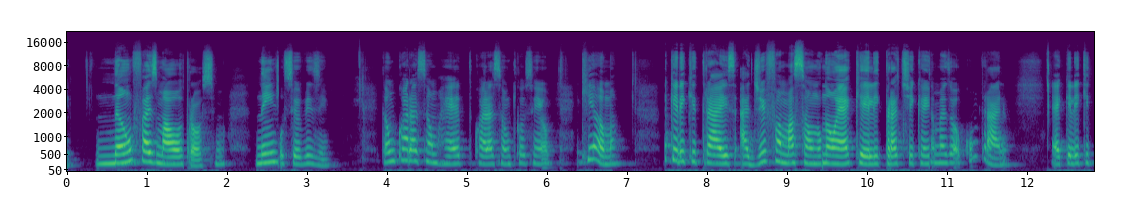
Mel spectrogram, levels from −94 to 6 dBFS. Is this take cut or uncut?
cut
